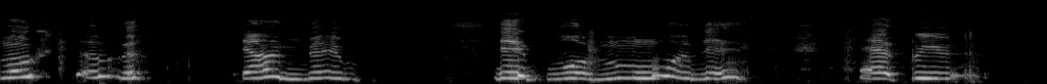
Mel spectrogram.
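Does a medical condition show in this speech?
Yes: cerebral palsy; people less willing to listen to own talking voice, uses songs to get point across.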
